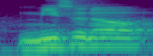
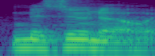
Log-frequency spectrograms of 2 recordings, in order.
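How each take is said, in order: First: The name is said with Japanese pronunciation. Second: The name is said with American pronunciation. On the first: The speaker calls it right. "how you say it in Japanese" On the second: The speaker calls it wrong. "the Americanized version of it"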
